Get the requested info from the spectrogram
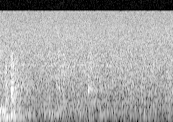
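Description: Quiet room tone with a few faint ticks.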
